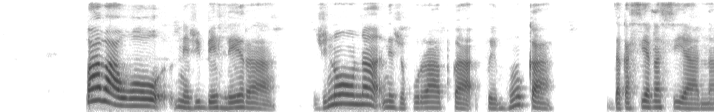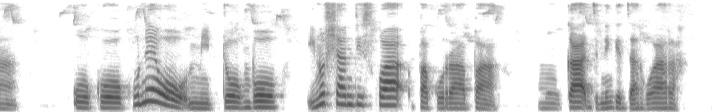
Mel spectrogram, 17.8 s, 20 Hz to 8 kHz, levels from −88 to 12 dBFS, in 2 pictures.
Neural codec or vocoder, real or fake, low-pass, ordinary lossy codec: none; real; 7.2 kHz; AAC, 48 kbps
